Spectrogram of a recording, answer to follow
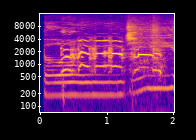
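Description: A woman's voice giving a long, drawn-out sung call: one held note, then a second note that slides upward.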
